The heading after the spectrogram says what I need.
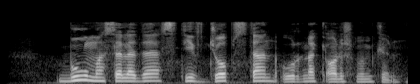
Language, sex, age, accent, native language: Uzbek, male, 18-24, Farg'ona, Uzbek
